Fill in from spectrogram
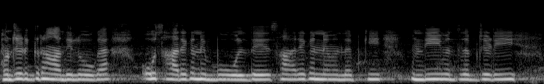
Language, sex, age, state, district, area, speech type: Dogri, female, 18-30, Jammu and Kashmir, Samba, rural, spontaneous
